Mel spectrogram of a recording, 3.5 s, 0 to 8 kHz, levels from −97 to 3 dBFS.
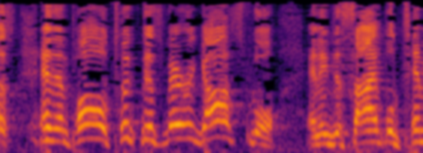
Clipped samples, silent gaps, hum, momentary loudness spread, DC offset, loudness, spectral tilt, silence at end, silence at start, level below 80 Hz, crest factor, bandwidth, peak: under 0.1%; none; none; 9 LU; under 0.1%; -21 LUFS; -3 dB/octave; 0 s; 0 s; -56 dBFS; 18 dB; 8 kHz; -4 dBFS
